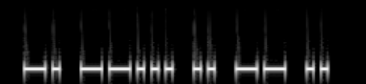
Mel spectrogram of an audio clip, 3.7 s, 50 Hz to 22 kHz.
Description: Morse code, heard as a keyed tone, about 17 wpm, 700 Hz. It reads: N7IMI
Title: K1USN SST QSO Practice - 17wpm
